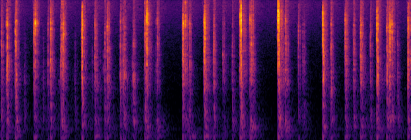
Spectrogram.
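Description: Recorded sound effect of someone typing on a keyboard: rapid, irregular keystroke clicks with a few short pauses.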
